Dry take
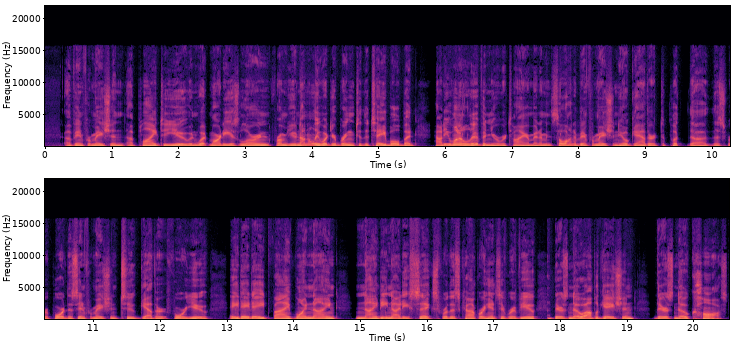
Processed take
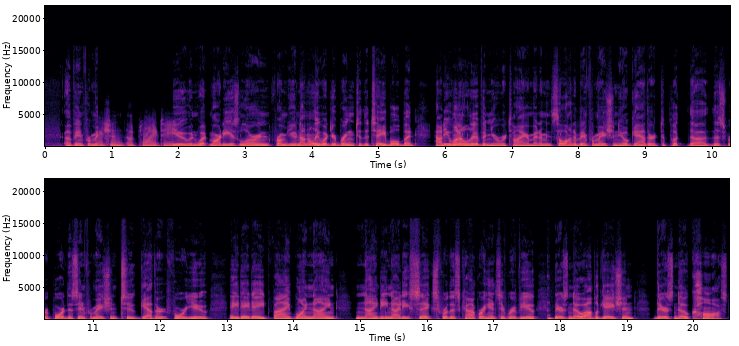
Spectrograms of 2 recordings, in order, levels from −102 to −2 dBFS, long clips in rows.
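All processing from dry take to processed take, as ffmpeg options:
ffmpeg -i in.wav -filter_complex "[0:a]asettb=1/sr,asplit=3[link_01][link_02][link_03];[link_01]atrim=end=0.784[link_04];[link_02]atrim=start=0.78:end=1.92,asetpts=PTS-STARTPTS,afade=type=in:duration=0.004:curve=qsin,afade=type=out:start_time=1.136:duration=0.004:curve=qsin,aeval=exprs='(tanh(35.5*val(0)+0.65)-tanh(0.65))/35.5':channel_layout=same,lowpass=frequency=3500:width=0.5412,lowpass=frequency=3500:width=1.3066[link_05];[link_03]atrim=start=1.916[link_06];[link_04][link_05]acrossfade=duration=0.004:curve1=hsin:curve2=qsin[link_07];[link_07][link_06]acrossfade=duration=0.004:curve1=qsin:curve2=hsin,acompressor=threshold=-35dB:ratio=2.5,lowpass=frequency=2400:poles=1" out.wav

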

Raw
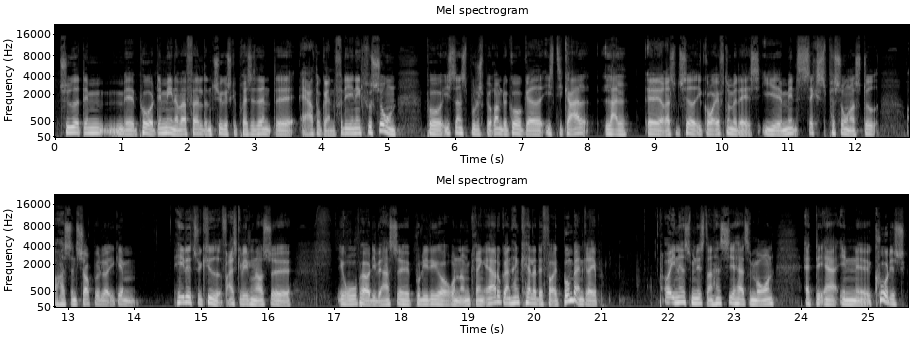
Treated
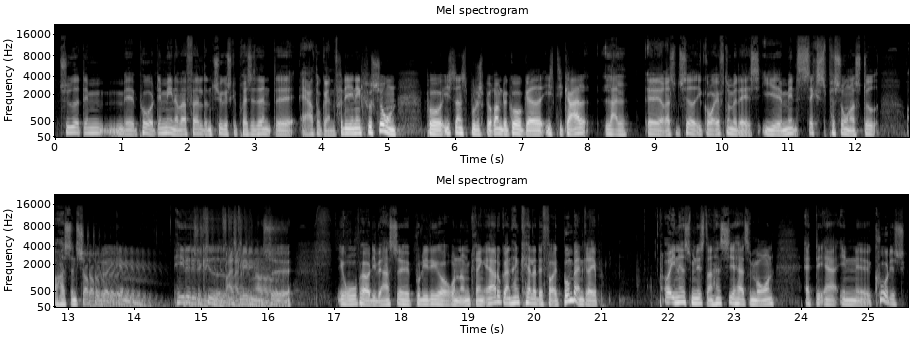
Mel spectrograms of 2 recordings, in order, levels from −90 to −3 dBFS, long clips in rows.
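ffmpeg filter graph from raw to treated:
ffmpeg -i in.wav -filter_complex "[0:a]asettb=1/sr,asplit=3[link_01][link_02][link_03];[link_01]atrim=end=4.234[link_04];[link_02]atrim=start=4.23:end=7.94,asetpts=PTS-STARTPTS,afade=type=in:duration=0.004:curve=qsin,afade=type=out:start_time=3.706:duration=0.004:curve=qsin,acontrast=72,highpass=110,lowpass=2600[link_05];[link_03]atrim=start=7.936[link_06];[link_04][link_05]acrossfade=duration=0.004:curve1=hsin:curve2=qsin[link_07];[link_07][link_06]acrossfade=duration=0.004:curve1=qsin:curve2=hsin,asettb=1/sr,asplit=3[link_08][link_09][link_10];[link_08]atrim=end=13.214[link_11];[link_09]atrim=start=13.21:end=16.31,asetpts=PTS-STARTPTS,afade=type=in:duration=0.004:curve=qsin,afade=type=out:start_time=3.096:duration=0.004:curve=qsin,asplit=9[link_12][link_13][link_14][link_15][link_16][link_17][link_18][link_19][link_20];[link_13]adelay=85,afreqshift=-38,volume=-6dB[link_21];[link_14]adelay=170,afreqshift=-76,volume=-10.7dB[link_22];[link_15]adelay=255,afreqshift=-114,volume=-15.5dB[link_23];[link_16]adelay=340,afreqshift=-152,volume=-20.2dB[link_24];[link_17]adelay=425,afreqshift=-190,volume=-24.9dB[link_25];[link_18]adelay=510,afreqshift=-228,volume=-29.7dB[link_26];[link_19]adelay=595,afreqshift=-266,volume=-34.4dB[link_27];[link_20]adelay=680,afreqshift=-304,volume=-39.1dB[link_28];[link_12][link_21][link_22][link_23][link_24][link_25][link_26][link_27][link_28]amix=inputs=9:normalize=0,atrim=end_sample=136710,acompressor=threshold=-34dB:ratio=3:attack=3.2:release=140:knee=1:detection=peak[link_29];[link_10]atrim=start=16.306[link_30];[link_11][link_29]acrossfade=duration=0.004:curve1=hsin:curve2=qsin[link_31];[link_31][link_30]acrossfade=duration=0.004:curve1=qsin:curve2=hsin,highpass=53,lowshelf=frequency=430:gain=3,dynaudnorm=framelen=130:gausssize=31:maxgain=4dB,volume=-4.5dB" out.wav

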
